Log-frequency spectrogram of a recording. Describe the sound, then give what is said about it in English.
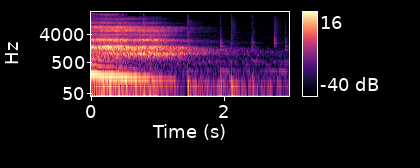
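A loud, voiced sighing exhale after a deep inhale in a breathing exercise, sinking slightly in pitch as it fades over about a second and a half, then trailing into faint breathy noise. “Last two deep inhales. Make your exhale the loudest one you've had yet.”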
